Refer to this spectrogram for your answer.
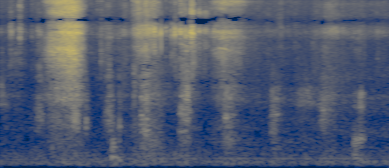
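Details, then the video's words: Giant Schnauzers scared of a cat, indoors, giving brief scattered whimpers and yelps, including one short low whine, against a steady high electrical hiss. "Giant Schnauzers scared of cat"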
